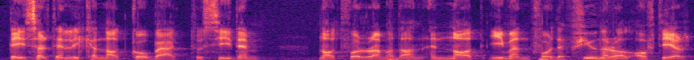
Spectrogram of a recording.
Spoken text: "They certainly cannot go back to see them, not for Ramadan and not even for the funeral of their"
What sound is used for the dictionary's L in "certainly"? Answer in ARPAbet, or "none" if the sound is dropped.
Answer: L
